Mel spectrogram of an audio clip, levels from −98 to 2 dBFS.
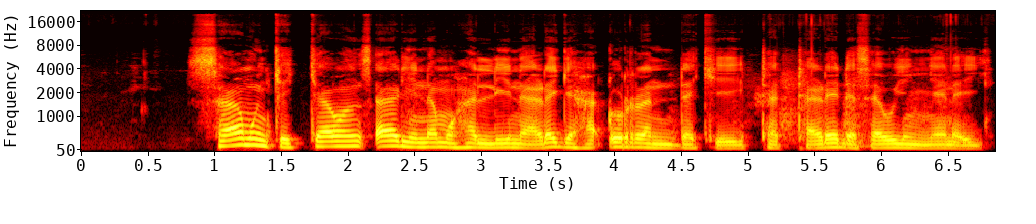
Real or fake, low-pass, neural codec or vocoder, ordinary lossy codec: real; none; none; none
